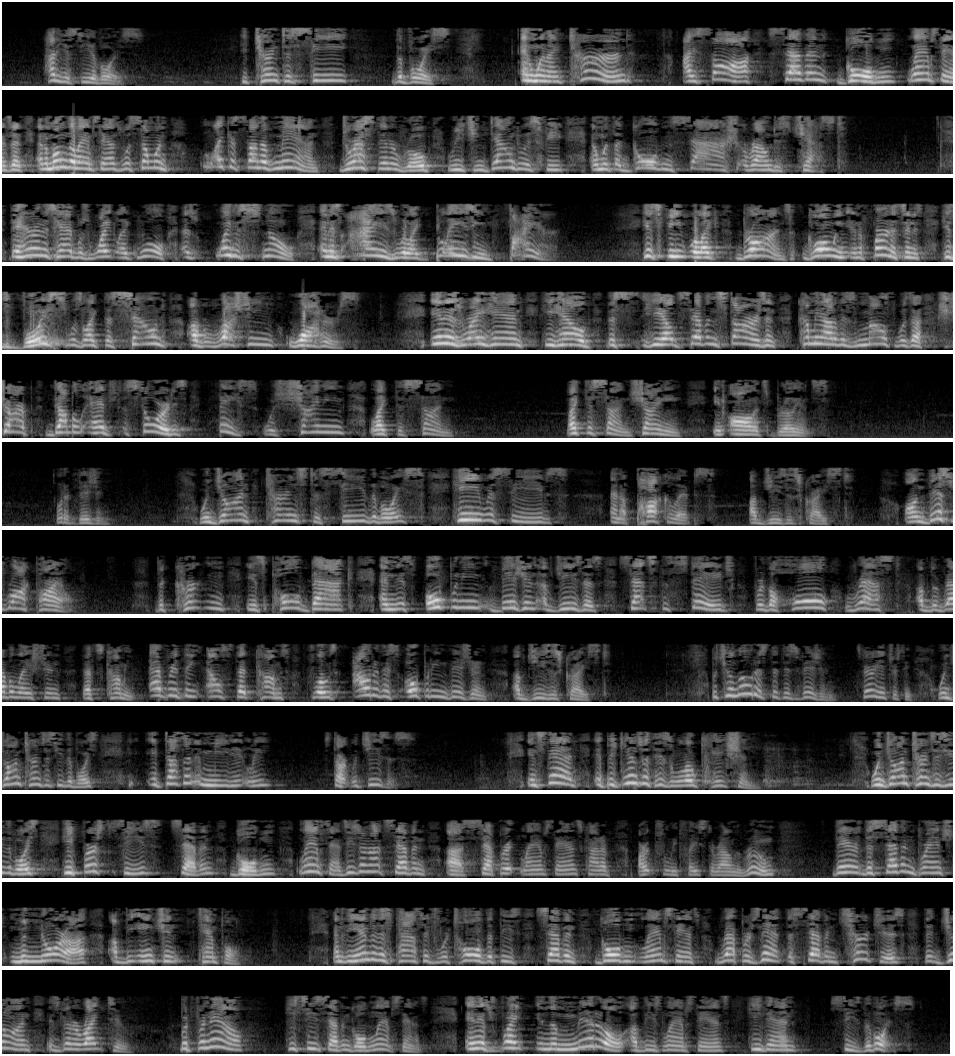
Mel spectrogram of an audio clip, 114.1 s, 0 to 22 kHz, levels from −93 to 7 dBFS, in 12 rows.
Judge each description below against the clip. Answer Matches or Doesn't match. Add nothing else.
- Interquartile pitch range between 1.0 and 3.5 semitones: Doesn't match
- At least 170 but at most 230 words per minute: Doesn't match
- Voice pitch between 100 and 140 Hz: Doesn't match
